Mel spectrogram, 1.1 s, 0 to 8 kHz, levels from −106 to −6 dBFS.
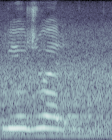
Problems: constant background noise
